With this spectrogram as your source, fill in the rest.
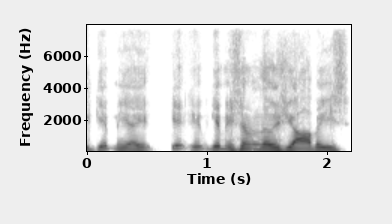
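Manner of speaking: put-on Aussie accent, butchered for laughs; mock Australian. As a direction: fake Australian ordering at a barbecue. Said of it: "we're butchering your accent".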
